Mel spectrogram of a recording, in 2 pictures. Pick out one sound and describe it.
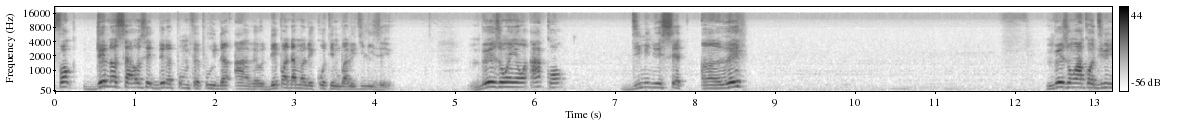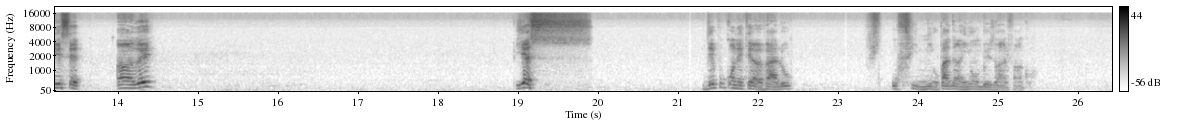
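A young man talks calmly and close by, in short bursts with pauses.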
